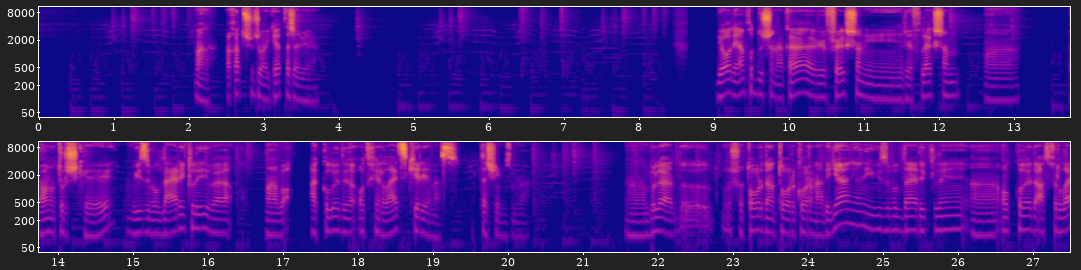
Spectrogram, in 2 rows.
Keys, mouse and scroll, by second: 5.2 click, 6.0 click, 6.4 click, 7.2 click, 7.7 click, 8.5 click, 8.6 6, 8.8 Return.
